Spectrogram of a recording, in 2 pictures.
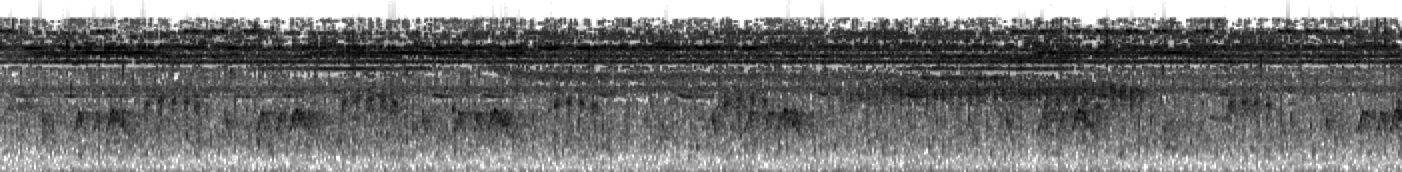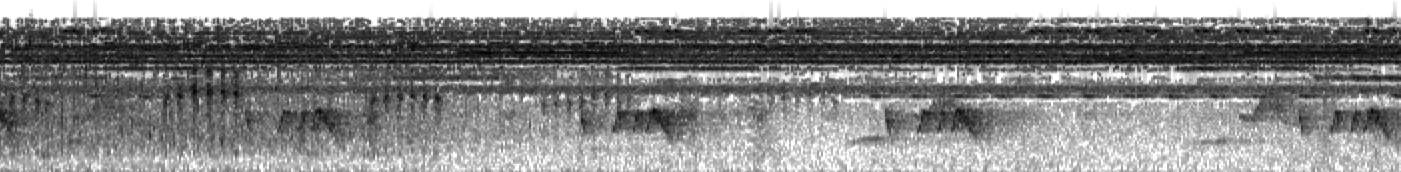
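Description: Nature soundscape: birds giving short repeated calls every couple of seconds over a steady high-pitched buzzing background.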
